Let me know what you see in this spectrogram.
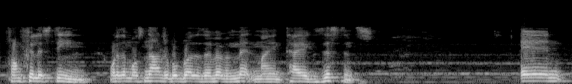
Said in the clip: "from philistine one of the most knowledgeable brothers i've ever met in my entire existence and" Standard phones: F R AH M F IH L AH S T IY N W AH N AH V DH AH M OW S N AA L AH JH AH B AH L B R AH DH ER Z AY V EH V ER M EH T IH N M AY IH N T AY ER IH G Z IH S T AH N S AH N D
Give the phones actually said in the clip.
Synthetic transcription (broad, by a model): F R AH M F IH L AH S T IY N W AH N AH V DH AH M OW S N AA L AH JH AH B L B R AH DH ER Z AY V EH V ER M EH T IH N M AY IH N T AY ER IH G Z IH S T AH N S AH N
